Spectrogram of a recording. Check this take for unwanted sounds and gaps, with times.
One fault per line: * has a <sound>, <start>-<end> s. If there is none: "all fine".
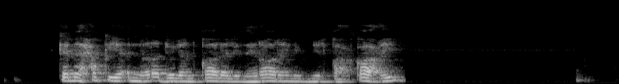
all fine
